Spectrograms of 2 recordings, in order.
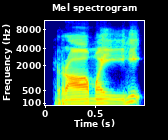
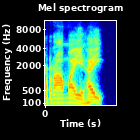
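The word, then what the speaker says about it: रामैः: Ramaihi, not Ramaihai.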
